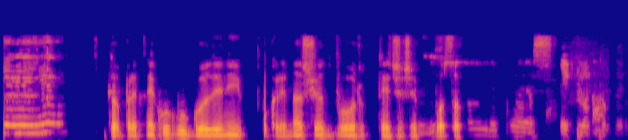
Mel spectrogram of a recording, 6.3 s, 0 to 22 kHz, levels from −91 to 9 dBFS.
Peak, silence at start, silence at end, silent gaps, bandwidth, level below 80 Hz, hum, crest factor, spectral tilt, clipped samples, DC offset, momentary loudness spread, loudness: 0 dBFS; 0.05 s; 0.25 s; 0.68-1.04 s, 2.48-2.57 s, 3.70-3.78 s, 5.00-5.05 s; 8 kHz; -46 dBFS; none; 20 dB; -5.5 dB/octave; under 0.1%; under 0.1%; 15 LU; -21 LUFS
